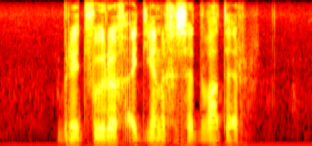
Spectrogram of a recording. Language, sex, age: Afrikaans, male, 20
